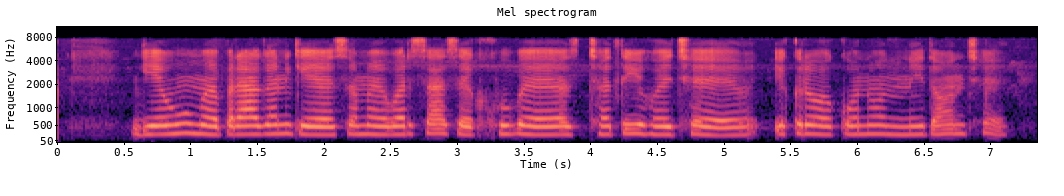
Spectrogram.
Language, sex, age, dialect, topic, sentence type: Maithili, female, 25-30, Angika, agriculture, question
